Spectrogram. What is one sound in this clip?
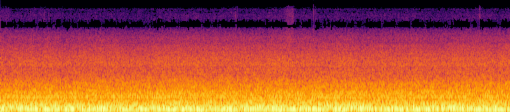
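A vehicle's engine hums steadily.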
